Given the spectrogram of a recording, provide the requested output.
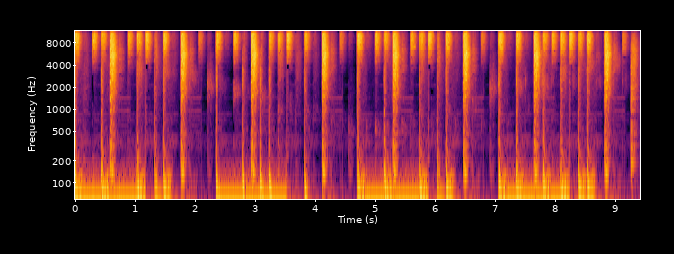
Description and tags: A boomy break I made from a variety of free hits using Jeskola Buzz sequencer, with an Ohm Boys LFO effect applied.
